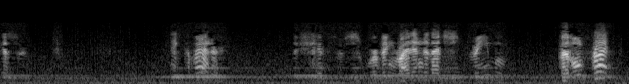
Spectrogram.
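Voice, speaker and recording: An actor playing an eager, jumpy young male space cadet in a 1950s radio drama, with excitable exclamations. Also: high-pitched, moderate pace. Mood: alarmed. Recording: muffled old radio with loud hiss.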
